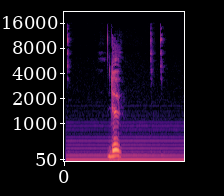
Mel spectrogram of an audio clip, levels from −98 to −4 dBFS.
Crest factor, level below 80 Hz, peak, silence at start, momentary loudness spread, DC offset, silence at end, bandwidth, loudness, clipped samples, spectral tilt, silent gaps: 22 dB; -46 dBFS; -16 dBFS; 0 s; 21 LU; under 0.1%; 0 s; 16 kHz; -34 LUFS; under 0.1%; -5 dB/octave; none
